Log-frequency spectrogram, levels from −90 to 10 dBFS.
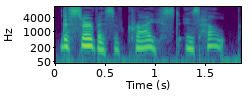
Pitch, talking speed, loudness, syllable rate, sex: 205 Hz, 195 wpm, -19 LUFS, 5.2 syllables/s, female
